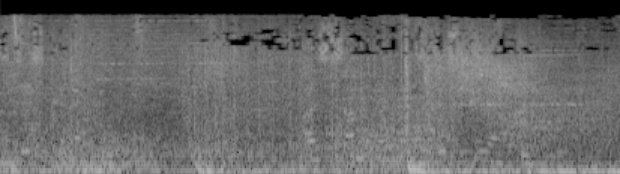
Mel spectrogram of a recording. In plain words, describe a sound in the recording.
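A huge crystal shatters with a deep, booming explosion.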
